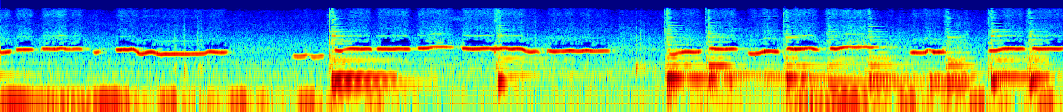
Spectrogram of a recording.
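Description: A man whistling a wavering melody while strumming chords on a ukulele. The whistle breaks off briefly about two seconds in, and the strumming comes back in about three seconds in and keeps time under the tune.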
